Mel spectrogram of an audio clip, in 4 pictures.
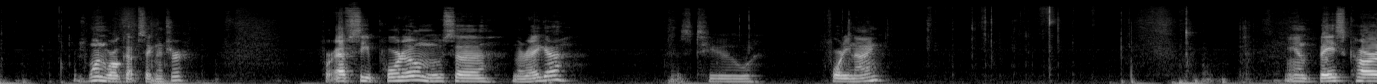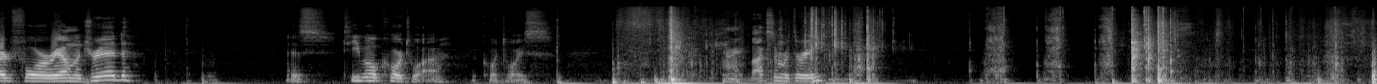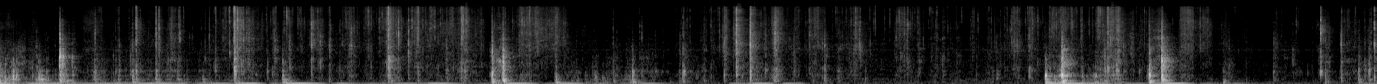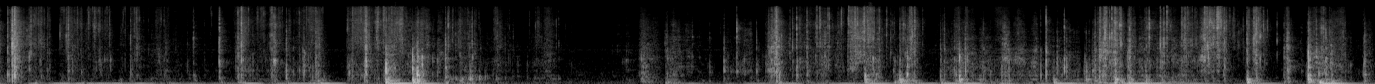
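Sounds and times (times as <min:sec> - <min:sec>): plastic wrapping tearing: 0:28.3 - 0:47.0, 0:48.6 - 0:55.0.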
